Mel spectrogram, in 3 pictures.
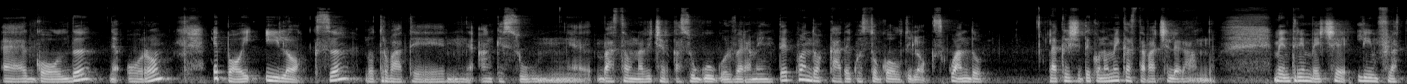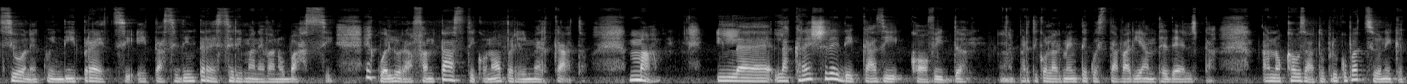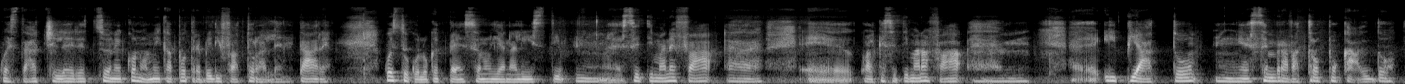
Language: Italian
